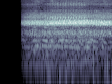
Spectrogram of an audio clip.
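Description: A gray treefrog gives a loud, steady, musical trill of rapid pulses.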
